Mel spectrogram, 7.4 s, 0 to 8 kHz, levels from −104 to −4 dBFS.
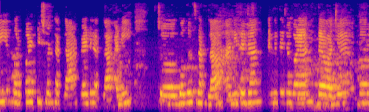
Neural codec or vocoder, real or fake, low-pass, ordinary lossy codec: none; real; 7.2 kHz; none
